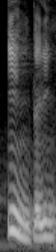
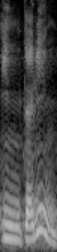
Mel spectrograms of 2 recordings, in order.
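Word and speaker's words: ínterin: encontraron en la cafetería a decir la palabra interin es esdrújula por lo tanto la expresión interí que algunos emplean es impropia te das cuenta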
